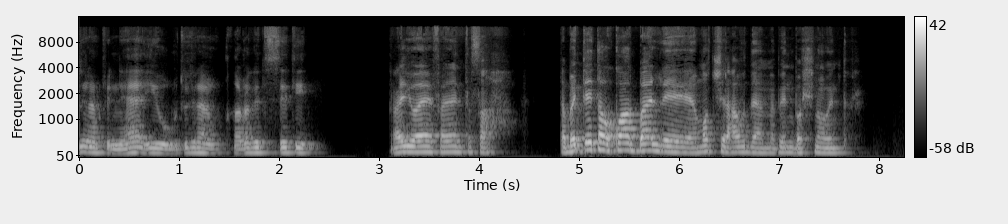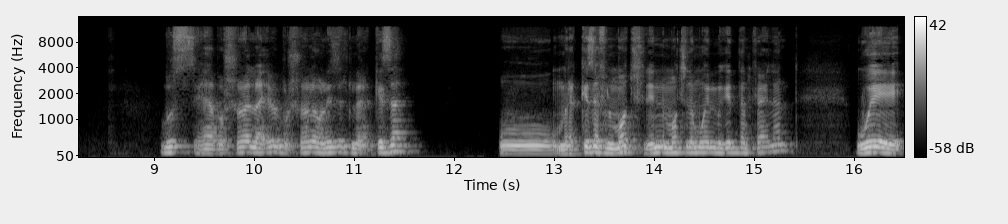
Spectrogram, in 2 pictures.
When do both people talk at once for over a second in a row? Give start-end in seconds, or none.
none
